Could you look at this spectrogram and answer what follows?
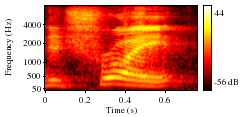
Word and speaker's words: Detroit: even though it's not also if you're from Detroit you say Detroit if you're not from Detroit you say Detroit nobody from Detroit says Detroit only people who aren't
